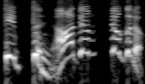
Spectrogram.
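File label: Vox Madness, Korean; voices; heroes; Xerah; kingsraid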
